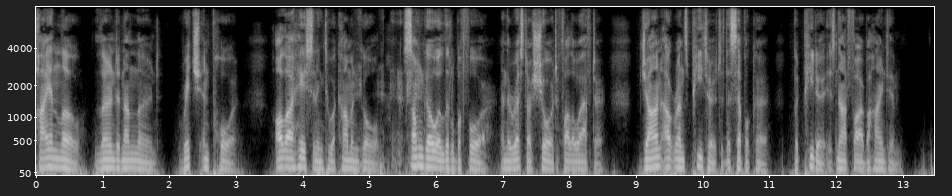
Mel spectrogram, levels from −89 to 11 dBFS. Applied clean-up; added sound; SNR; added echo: neural separator model SepFormer DNS4.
